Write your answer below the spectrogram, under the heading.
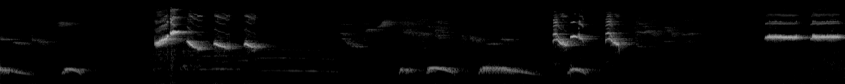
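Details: Orange-headed thrush singing to set off a bird that has stopped singing: low slurred notes mixed with bright, sharp descending whistles and twitters, ending on a steady, pure high whistled note.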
